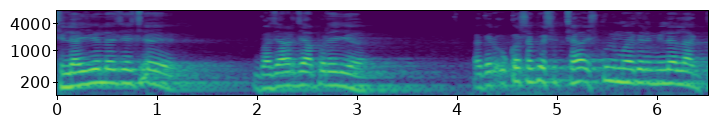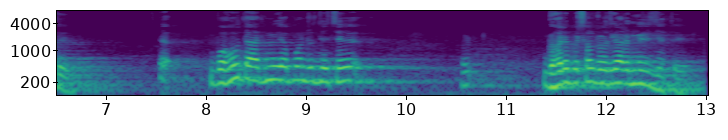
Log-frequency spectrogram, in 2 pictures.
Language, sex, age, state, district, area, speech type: Maithili, male, 30-45, Bihar, Supaul, rural, spontaneous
